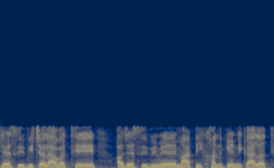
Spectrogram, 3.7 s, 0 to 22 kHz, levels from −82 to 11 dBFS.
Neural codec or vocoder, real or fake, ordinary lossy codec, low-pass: codec, 16 kHz, 2 kbps, FunCodec, trained on LibriTTS, 25 frames a second; fake; none; 5.4 kHz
